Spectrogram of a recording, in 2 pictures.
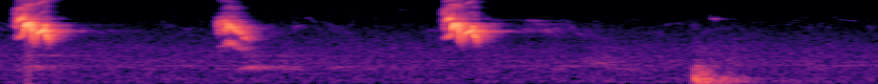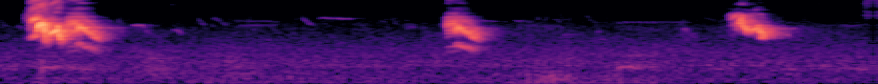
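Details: Sparrows in a morning flock, loud and seemingly quarrelsome yet not aggressive: crisp chirps, some doubled, spaced one to two seconds apart, with a single dull thump near the middle.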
